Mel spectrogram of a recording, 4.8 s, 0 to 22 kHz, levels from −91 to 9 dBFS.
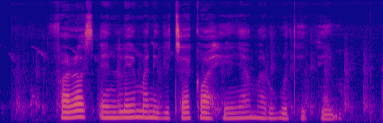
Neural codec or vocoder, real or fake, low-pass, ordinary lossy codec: none; real; none; none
